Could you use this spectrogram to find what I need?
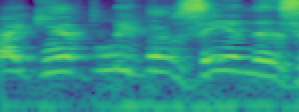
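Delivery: high-pitched scandalized disbelief; mimicked shock. Maid to the stranded wrestler, shocked. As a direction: imitate a stunned woman repeating herself.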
